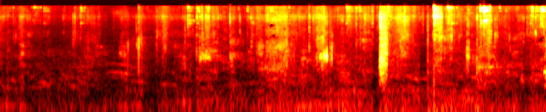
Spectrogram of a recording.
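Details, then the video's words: Playing dog at a dog park gives brief high yelps and whines, sharper and louder toward the end, amid scuffling noise, low background rumble and a person talking nearby. "Dog Park Battle Zone"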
